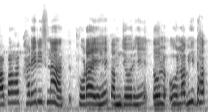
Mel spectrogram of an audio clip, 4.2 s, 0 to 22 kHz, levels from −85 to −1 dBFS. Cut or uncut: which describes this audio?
uncut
